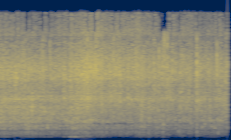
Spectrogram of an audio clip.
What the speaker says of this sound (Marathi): कढीपत्ता टाकून होऊ द्यायचा त्याला कडकड होतो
